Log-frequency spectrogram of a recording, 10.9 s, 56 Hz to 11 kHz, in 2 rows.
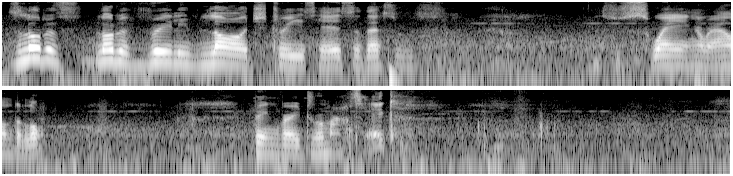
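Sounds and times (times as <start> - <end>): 
outdoor traffic rumble: 0.0 - 10.9
outdoor wind: 0.0 - 10.9
speech: 0.1 - 3.4, 4.5 - 5.9, 7.4 - 8.6
electronic beeping from a reversing lorry unloading pallets of concrete blocks: 3.2 - 10.9.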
